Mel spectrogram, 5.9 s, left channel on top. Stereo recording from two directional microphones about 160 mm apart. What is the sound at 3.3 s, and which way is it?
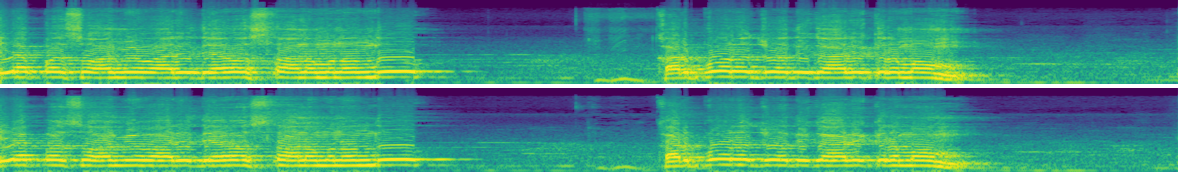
A man's voice, 40° left (ahead or behind).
